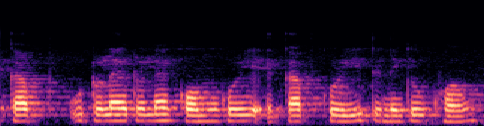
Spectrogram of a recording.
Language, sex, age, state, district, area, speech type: Assamese, female, 30-45, Assam, Dhemaji, urban, spontaneous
